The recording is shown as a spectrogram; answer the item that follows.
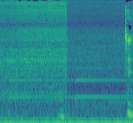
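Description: Sony car stereo's FM radio being tuned between stations: a hiss of static for about the first second, then a lull with only a steady low hum and a faint steady whine. Radio speech comes back at the very end.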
